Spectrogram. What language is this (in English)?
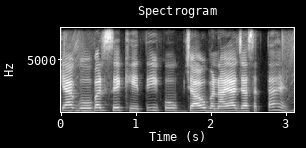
Hindi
